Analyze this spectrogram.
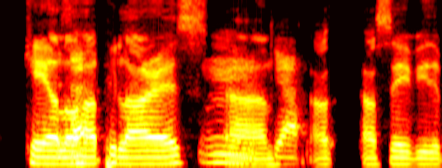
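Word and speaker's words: Kealoha Pilares: And Kaloa Pilaris? Kealoha Pilaris. Yeah. I'll save you the pronunciation there, but yeah, Kealoha Pilaris.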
